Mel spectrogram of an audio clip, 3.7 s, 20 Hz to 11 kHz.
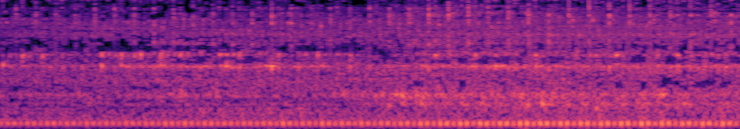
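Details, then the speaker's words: Westerbeke 21 marine diesel, first crank in a year after bleeding injectors, raw water drawn from a hose-fed bucket: steady even idle, thump about three times a second, cooling water splashing, water pump working; normal idle. "All right, hadn't been cranked in a year, so the pump's working, water pump's working."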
